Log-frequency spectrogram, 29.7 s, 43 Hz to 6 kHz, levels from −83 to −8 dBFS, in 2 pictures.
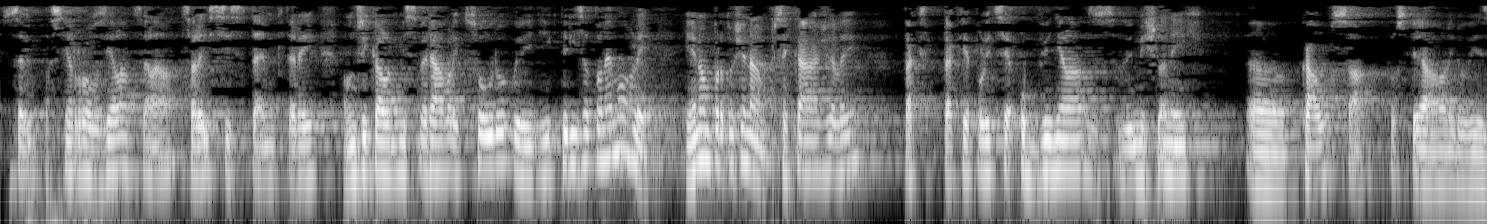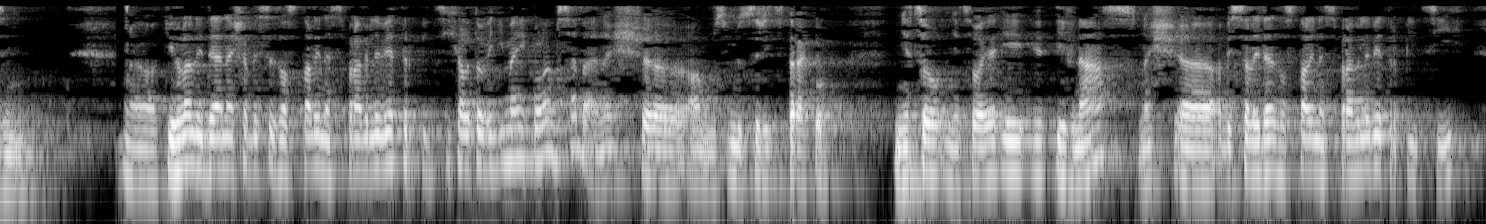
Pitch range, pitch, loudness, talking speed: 120-150 Hz, 135 Hz, -20 LUFS, 155 wpm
